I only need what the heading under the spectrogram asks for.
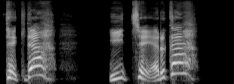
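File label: MEET, Japanese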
